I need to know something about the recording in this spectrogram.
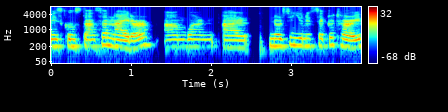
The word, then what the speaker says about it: Nider: I'm sorry, I don't know if I'm pronouncing your last name properly, whether it's Nider or Nider, please correct It's me. Nider. Nider, thank you.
